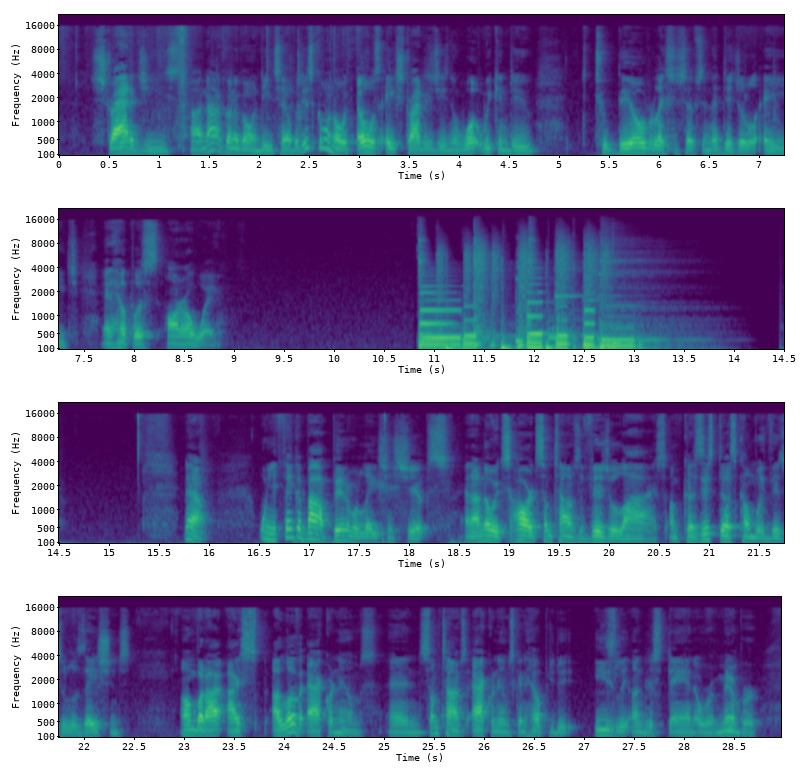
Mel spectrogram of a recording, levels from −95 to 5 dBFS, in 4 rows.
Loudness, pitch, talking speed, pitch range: -31 LUFS, 110 Hz, 150 wpm, 100-125 Hz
